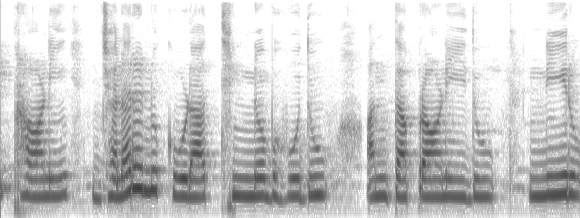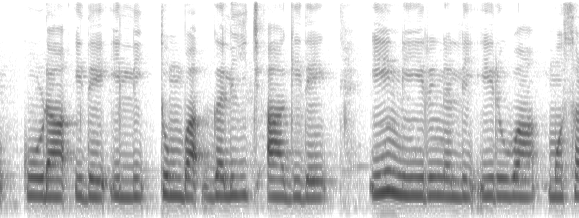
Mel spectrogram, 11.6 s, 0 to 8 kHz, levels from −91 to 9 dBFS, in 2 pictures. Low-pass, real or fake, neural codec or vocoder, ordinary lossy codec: none; real; none; none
